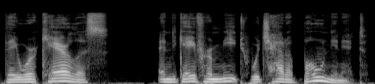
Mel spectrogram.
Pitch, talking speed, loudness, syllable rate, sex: 120 Hz, 210 wpm, -19 LUFS, 5.1 syllables/s, male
